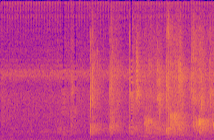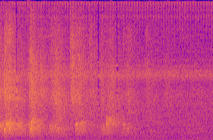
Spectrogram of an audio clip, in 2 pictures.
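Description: A small crowd claps briefly.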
